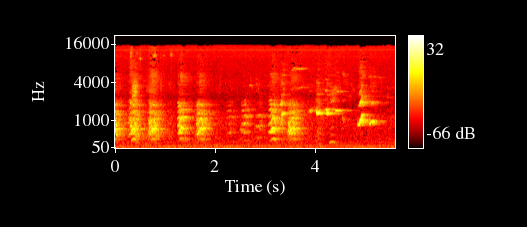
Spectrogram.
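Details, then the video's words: Two-and-a-half-year-old female Boxer in training for obedience and socialisation, previously described as unrestrained and reacting strongly to events around her; a run of sharp, repeated barks and yips, with a couple of higher whining notes near the end. "Kutyakiképzés boxer"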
